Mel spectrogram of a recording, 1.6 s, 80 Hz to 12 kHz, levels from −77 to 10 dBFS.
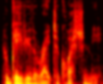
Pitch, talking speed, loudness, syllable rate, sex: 100 Hz, 310 wpm, -19 LUFS, 6.0 syllables/s, male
